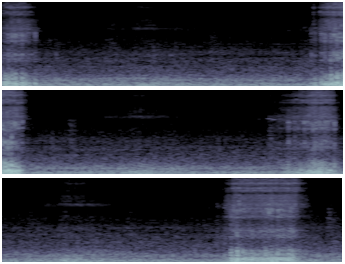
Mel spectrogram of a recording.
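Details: Chow Chow snoring while asleep: three loud, breathy rasping snores about three seconds apart, each swelling and fading over half a second, with soft low breathing between them.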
